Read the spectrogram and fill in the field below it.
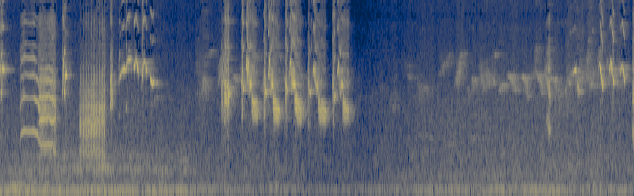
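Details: Jalak kebo (buffalo starling) in morning song, a master recording for training birds; wavering whistles and harsh bursts, a series of rapid chattering notes, a quiet pause, then softer high warbles.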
